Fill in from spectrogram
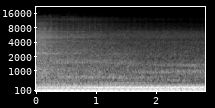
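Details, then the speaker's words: Shop truck with a swapped-in 350 V8, warming up before a test drive to see whether it idles down on its own; a steady, even pulse of about 3.5 beats per second with no misses or knocks; normal warm-up idle. "see how this thing warms up and see if it'll idle down on its own see if i have to adjust it a little bit"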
